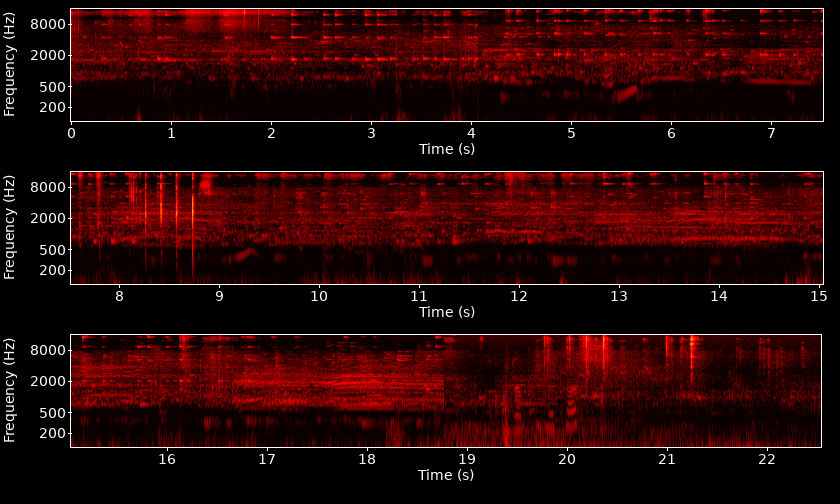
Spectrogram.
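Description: Sheep in a flock bleating: a series of wavering calls, some near and some further off, over a soft outdoor background with faint murmurs of people and occasional rustling.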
